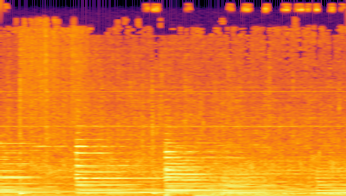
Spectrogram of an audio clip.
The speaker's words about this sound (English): Keep clapping as they come. Keep clapping.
